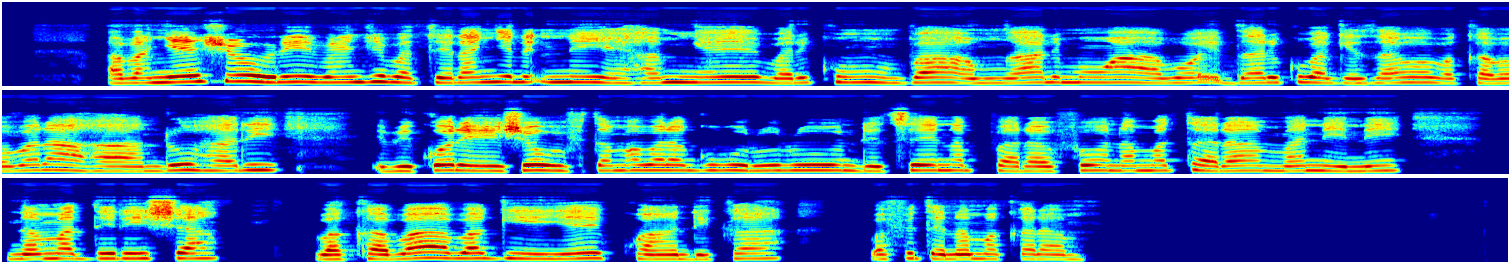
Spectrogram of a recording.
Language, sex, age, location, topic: Kinyarwanda, female, 25-35, Musanze, education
